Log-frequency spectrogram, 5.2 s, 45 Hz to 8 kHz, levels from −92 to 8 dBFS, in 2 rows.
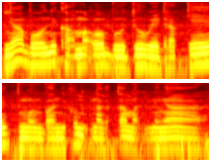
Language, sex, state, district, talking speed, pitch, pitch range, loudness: Garo, male, Meghalaya, South Garo Hills, 105 wpm, 105 Hz, 100-120 Hz, -16 LUFS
